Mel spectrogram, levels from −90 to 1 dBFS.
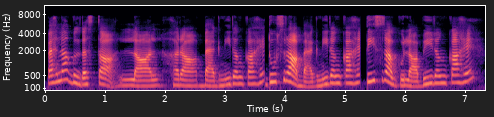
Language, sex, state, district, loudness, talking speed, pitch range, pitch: Hindi, female, Uttar Pradesh, Etah, -23 LUFS, 140 wpm, 180-265 Hz, 230 Hz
